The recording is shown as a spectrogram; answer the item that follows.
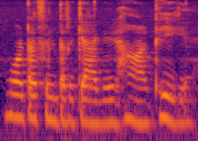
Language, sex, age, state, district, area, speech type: Urdu, female, 30-45, Telangana, Hyderabad, urban, spontaneous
